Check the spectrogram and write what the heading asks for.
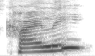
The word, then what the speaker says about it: Kylie: name for seven years it's Kylie it is not key are you sure oh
